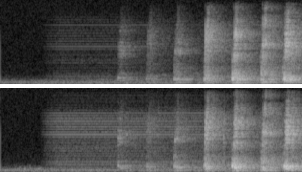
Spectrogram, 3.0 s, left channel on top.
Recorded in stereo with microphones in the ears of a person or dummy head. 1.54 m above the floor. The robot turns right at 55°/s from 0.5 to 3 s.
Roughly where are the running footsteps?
Right.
